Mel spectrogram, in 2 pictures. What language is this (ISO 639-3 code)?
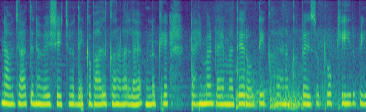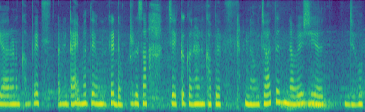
snd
